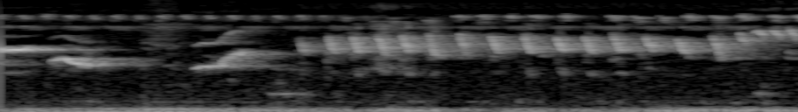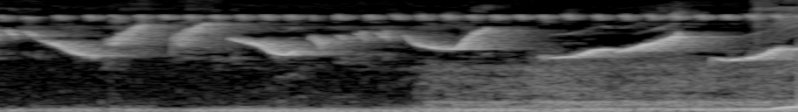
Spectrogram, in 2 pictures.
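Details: Bird heard singing at midnight, mixing short whistles, a rapid even trill, then looping upward-swept notes, over a continuous high insect drone and a low background hum.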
